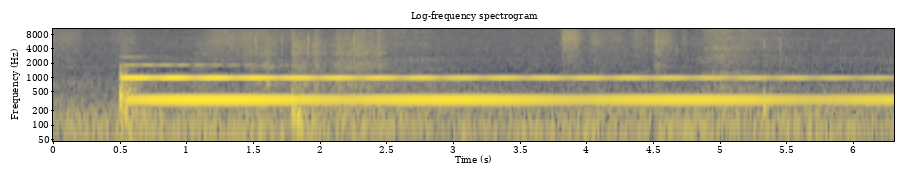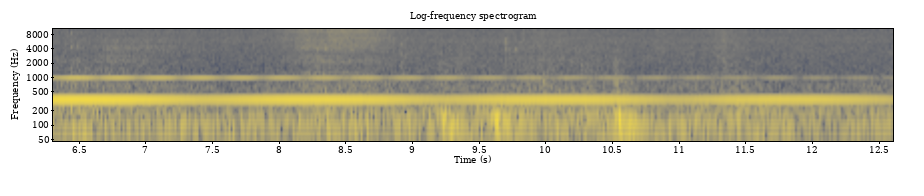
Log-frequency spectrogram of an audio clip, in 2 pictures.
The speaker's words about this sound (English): And we'll start and end with the bell.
